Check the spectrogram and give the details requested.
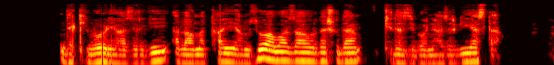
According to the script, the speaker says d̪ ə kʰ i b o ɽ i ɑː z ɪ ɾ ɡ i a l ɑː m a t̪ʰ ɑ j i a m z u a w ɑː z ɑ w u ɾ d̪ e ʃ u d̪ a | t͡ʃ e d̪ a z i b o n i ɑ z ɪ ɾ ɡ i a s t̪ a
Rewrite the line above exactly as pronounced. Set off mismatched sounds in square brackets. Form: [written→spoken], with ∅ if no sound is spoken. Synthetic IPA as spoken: d̪ ə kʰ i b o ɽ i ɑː z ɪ ɾ ɡ i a l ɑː m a t̪ʰ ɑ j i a m z u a w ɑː z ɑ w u ɾ d̪ [e→a] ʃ u d̪ a | t͡ʃ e d̪ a z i b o n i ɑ z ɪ ɾ ɡ i a s t̪ a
